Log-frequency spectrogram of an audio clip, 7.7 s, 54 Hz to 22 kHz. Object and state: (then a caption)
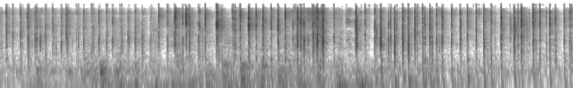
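Plastic foil blind bag. Long acrylic nails tap rapidly on a small, soft, printed plastic foil Tsum Tsum blind bag filled with a plush, giving dozens of sharp, dry, bright clicks with a faint crinkle. Each tap cuts off almost instantly, centered around 1.1 kHz with little low end, and the taps run as a steady, quick patter throughout.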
